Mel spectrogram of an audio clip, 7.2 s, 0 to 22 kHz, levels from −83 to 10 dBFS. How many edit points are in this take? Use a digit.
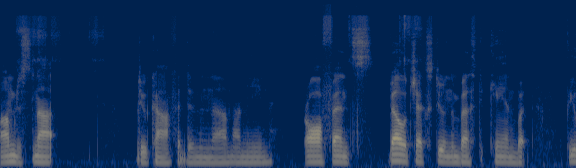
3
